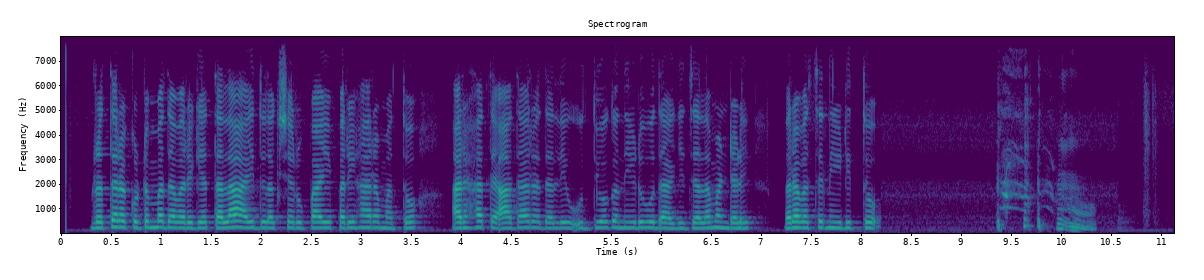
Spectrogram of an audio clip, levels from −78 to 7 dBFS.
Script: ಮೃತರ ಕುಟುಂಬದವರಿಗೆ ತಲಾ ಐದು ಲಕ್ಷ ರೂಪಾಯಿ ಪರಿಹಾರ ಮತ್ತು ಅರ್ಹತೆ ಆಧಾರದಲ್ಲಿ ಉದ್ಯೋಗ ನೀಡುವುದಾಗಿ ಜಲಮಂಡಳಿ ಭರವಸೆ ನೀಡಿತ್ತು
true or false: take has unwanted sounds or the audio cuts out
true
